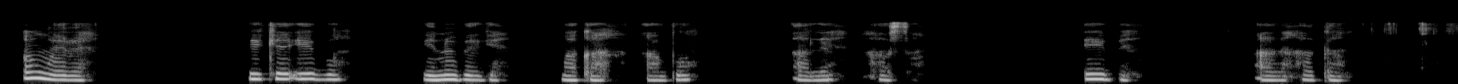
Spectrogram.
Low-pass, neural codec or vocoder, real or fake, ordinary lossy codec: 7.2 kHz; codec, 44.1 kHz, 7.8 kbps, DAC; fake; none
